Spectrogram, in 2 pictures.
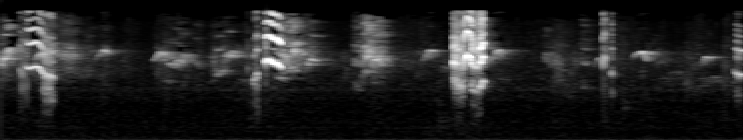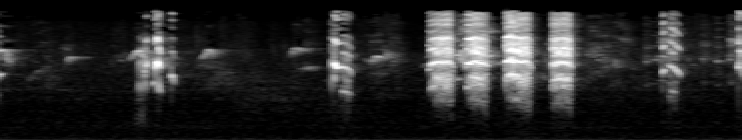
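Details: A steady chatter of high chirps and squeaks from two rosy-faced lovebirds with white-headed opaline colouring, rising into a rapid run of four loud harsh calls near the end.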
